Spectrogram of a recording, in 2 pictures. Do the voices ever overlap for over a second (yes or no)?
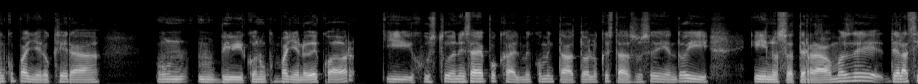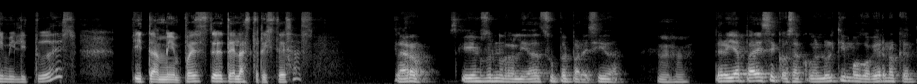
no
